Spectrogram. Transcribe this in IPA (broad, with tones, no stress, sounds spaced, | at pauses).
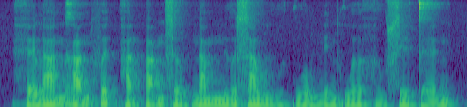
h ɛ̰˧˨ l a˨˦ n ɣ a̰˧˥ n f ɛ˦˥ k̚ h a̰˧˨ n ʔ a̰˧˥ ŋ s əː˨˩ p̚ n a˧ m n ɨ˨˦ ə̯ s a˧ w l ṳ˨˩ ə̯ k w o̰˧˨ w n e˨˦ n k w əː˧ h ə̤˨˩ w s e˧ t̪ ɛ˨˦ ŋ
